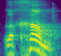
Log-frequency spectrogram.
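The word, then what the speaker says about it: לחם: The lakam you talking about is lacham. Lacham. That's the other ka. That's the one that's harder to pronounce. So that one is lacham, which is bread, right?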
